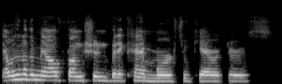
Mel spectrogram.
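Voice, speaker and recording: A man with a fairly high-pitched voice hosts a relaxed podcast conversation. He speaks haltingly, working out his thoughts aloud. The sound is very dry, with no room around it. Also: no echo. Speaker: podcast host. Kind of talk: casual podcast discussion.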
